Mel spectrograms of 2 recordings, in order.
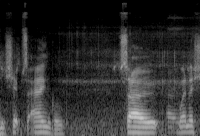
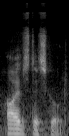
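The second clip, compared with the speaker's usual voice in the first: ordinary talk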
